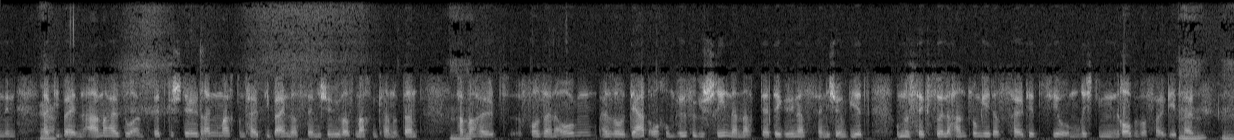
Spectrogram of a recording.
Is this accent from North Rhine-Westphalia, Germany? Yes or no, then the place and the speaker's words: yes; Mülheim an der Ruhr, North Rhine-Westphalia, Germany; also ich komme aus Mühlheim an der Ruhr.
